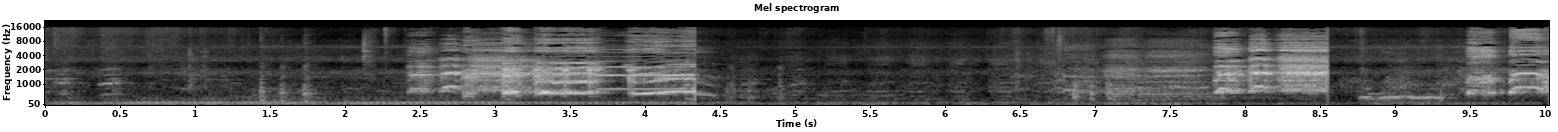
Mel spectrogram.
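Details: Morning rooster crowing on 8 April 2021: two loud, drawn-out harmonic crows about four seconds apart over a constant low hum, with fainter clucking between them.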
